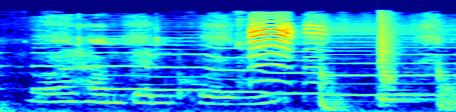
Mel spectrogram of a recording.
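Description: Background music whose beat drops out briefly, replaced by a squeaky, voice-like sound that slides up and down in pitch with one rising-and-falling swoop; the beat comes back near the end.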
